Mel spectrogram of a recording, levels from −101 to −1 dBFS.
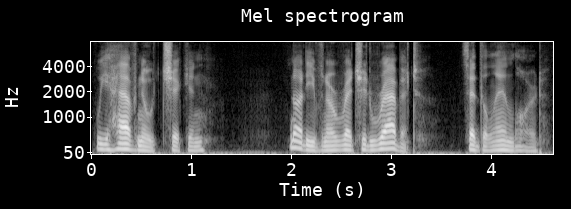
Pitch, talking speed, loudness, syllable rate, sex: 120 Hz, 145 wpm, -19 LUFS, 5.0 syllables/s, female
